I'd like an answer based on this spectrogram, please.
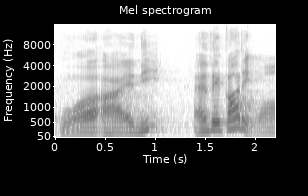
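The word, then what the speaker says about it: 我爱你: In Chinese we say wo ai ni. People say wall eye knee, right?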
